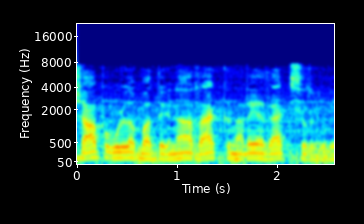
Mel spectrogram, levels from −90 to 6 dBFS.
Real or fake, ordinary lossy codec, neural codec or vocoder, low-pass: fake; none; codec, 16 kHz, 4 kbps, FunCodec, trained on LibriTTS, 50 frames a second; none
